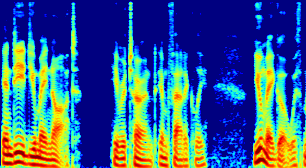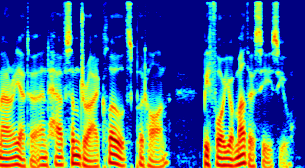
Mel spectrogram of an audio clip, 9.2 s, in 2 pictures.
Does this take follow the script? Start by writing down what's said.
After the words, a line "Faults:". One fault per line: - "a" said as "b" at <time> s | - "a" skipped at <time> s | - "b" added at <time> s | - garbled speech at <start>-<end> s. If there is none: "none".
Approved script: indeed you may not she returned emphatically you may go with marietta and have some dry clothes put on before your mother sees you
indeed you may not he returned emphatically you may go with marietta and have some dry clothes put on before your mother sees you
Faults:
- "she" said as "he" at 1.6 s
